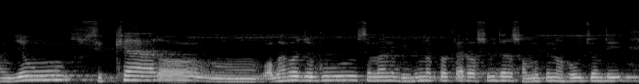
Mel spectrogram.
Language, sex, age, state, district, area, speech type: Odia, male, 18-30, Odisha, Jajpur, rural, spontaneous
